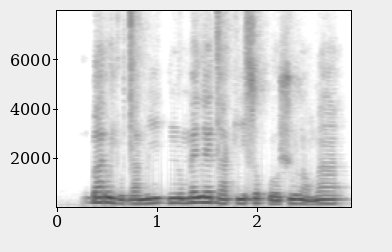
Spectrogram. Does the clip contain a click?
no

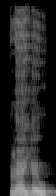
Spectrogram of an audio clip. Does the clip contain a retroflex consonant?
yes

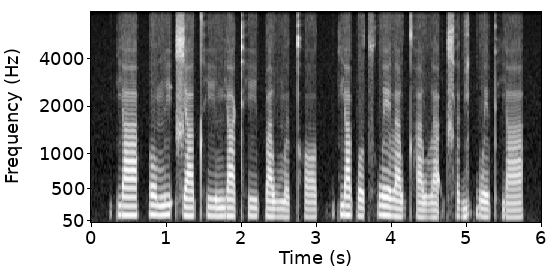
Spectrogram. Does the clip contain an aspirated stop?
yes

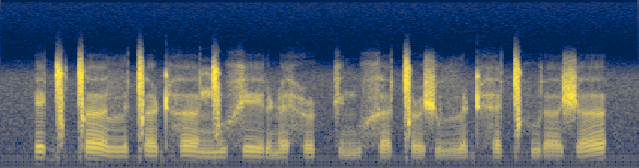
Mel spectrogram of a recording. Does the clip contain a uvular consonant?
no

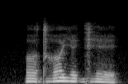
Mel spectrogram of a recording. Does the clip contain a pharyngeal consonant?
no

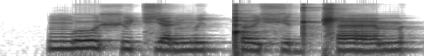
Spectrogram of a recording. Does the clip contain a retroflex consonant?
no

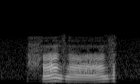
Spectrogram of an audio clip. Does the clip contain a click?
no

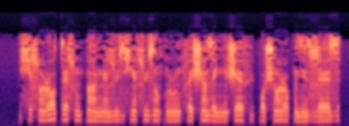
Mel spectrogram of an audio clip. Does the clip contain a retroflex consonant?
yes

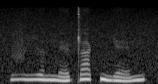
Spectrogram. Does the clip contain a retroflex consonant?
yes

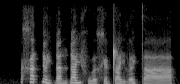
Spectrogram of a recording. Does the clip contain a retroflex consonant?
yes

